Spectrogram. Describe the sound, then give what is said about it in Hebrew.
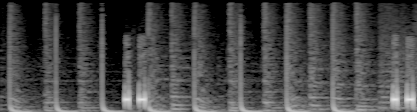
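Telephone line tones, with two quick pairs of short beeps over a steady, rhythmic pulsing pattern, as a caller's line is switched to call waiting. Moderately loud and clear, with no one talking. “היא עברה לממתינה, מה, לפרגן את זה לממתינה כאילו?”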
